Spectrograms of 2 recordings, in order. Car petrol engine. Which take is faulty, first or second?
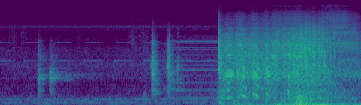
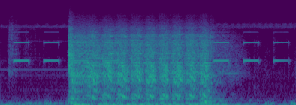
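first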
